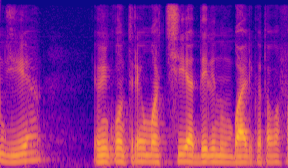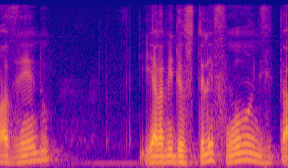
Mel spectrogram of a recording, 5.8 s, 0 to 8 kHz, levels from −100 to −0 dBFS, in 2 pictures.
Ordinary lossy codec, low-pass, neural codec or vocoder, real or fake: none; 7.2 kHz; none; real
